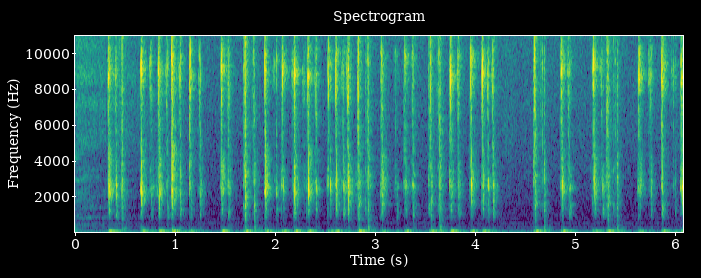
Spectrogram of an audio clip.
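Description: Typing on a computer keyboard: a quick run of keystrokes, several a second, with a short pause about four seconds in.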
